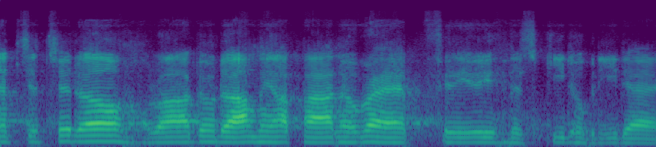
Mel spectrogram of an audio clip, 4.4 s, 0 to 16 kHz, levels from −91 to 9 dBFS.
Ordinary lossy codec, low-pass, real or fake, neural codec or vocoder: Opus, 16 kbps; 10.8 kHz; fake; codec, 24 kHz, 0.9 kbps, WavTokenizer, medium speech release version 2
